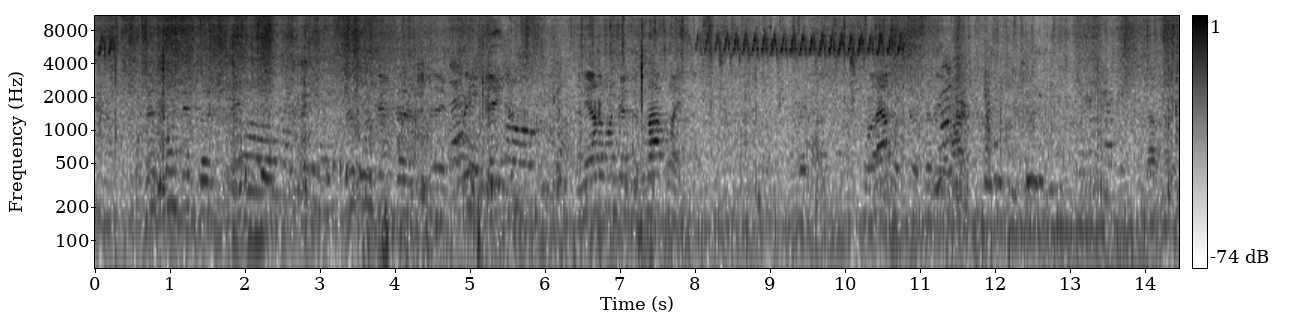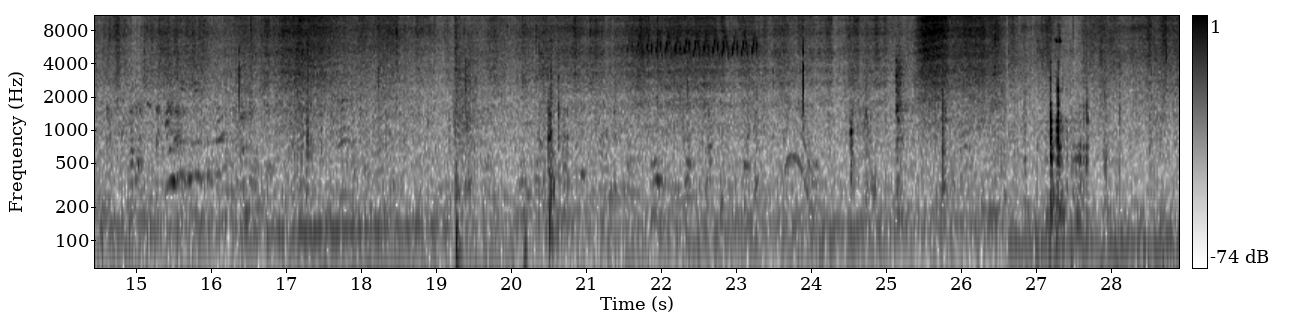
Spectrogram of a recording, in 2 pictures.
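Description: Dry hay rustles as donkeys nose through it.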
